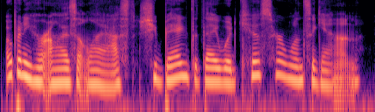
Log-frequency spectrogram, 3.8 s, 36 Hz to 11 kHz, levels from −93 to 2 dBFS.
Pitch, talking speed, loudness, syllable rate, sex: 180 Hz, 225 wpm, -20 LUFS, 5.1 syllables/s, female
